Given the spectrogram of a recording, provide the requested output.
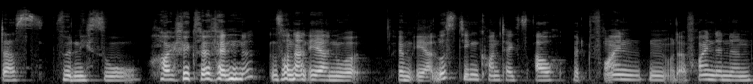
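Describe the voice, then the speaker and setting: A woman speaks at a fairly slow pace in a fairly high voice, with hardly any pauses. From Germany, Aachen (Rhineland). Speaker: language teacher. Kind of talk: tutorial. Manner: unscripted, conversational.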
